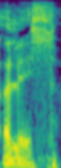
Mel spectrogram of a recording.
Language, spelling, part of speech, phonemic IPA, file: French, Alès, proper noun, /a.lɛs/, Fr-Alès.ogg
- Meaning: Alès (a town and commune of Gard department, Occitania, France)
